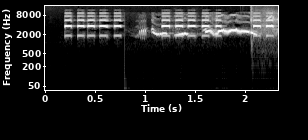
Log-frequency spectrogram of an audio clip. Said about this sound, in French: une petite sonnerie de réveil pour commencer cette journée, s'il te plaît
